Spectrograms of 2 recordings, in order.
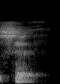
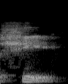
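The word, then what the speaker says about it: sìth: So we pronounce them as the Sith, but it's not. It's pronounced the Shee, I wish they would sort of write Gaelic phonetically because then you could pronounce it properly and not make a fool of yourself.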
